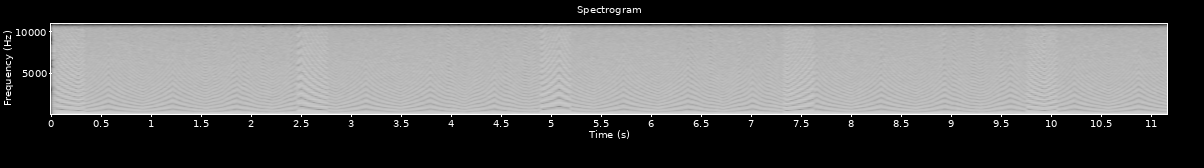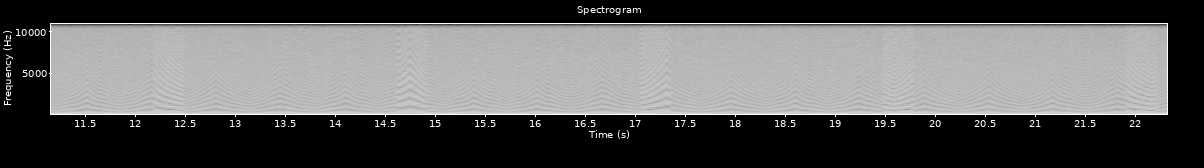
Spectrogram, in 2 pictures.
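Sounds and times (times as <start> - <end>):
delayed triangle LFO on modular synthesizer: 0.0 - 22.3.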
